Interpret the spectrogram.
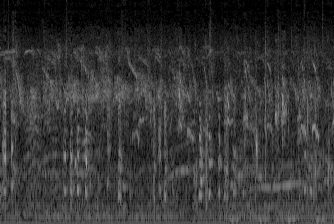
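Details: Feeding chickens on a backyard farm: overlapping shrill peeps and chirps, scattered pecking clicks, and a few lower drawn-out calls in the flock.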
